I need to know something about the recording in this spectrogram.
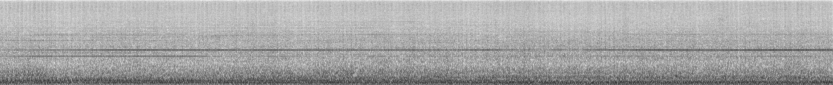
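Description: Helicopter engine and rotor noise heard from inside the cabin in flight: a loud, steady drone with a thin, constant high whine over it.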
